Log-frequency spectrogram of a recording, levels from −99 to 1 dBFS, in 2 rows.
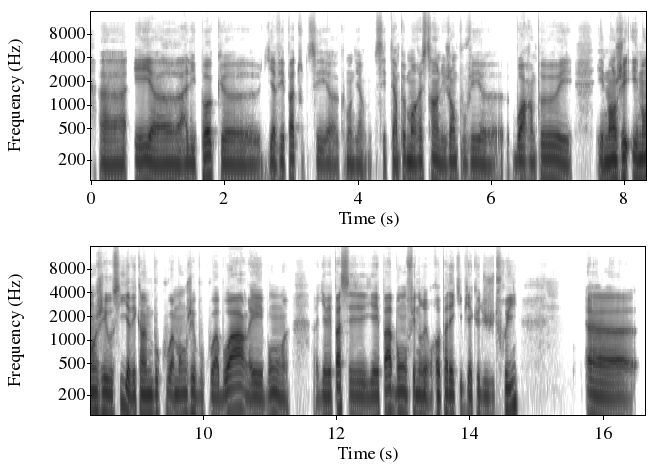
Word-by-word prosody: heu 90 0 -1
et 100 0 +2
heu, 90 0 0
à 90 - -3
l'époque 105 +5 +1
heu, 90 -1 -2
il - - -15
y - - +2
avait 95 +1 -2
pas 105 +1 +1
toutes 95 +2 -22
ces 90 -2 -7
heu 85 -1 -6
comment 90 - -7
dire, 85 -2 -6
c'était - - -9
un - - -1
peu 100 - -5
moins 95 -1 +2
restreint, 100 +1 -1
les 90 -1 -4
gens 95 +1 -1
pouvaient, 95 0 -5
heu, 85 -1 -5 0.2
boire 100 -1 +1
un 95 - -5
peu 105 0 0
et 90 0 -3 0.5
manger 100 +4 +4
et 105 - +3
manger 110 +1 +3
aussi, 105 +8 -1
il - - -3
y - - +7
avait 95 -1 +1
quand 105 - +2
même 100 0 +3
beaucoup 105 +1 -3
à - - -1
manger, 105 +1 0
beaucoup 95 0 -4
à - - 0
boire 120 +2 +6
et 95 0 +1
bon, 100 -1 -2
heu, - - -9 0.4
il 90 - -11
y 100 - -1
avait 95 0 +2
pas 130 - +5
ces 110 -5 -5 0.2
il 95 - -5
y 95 - -3
avait 100 - +2 0.2
bon 110 +1 0
on - - 0
fait 110 - -4
une 100 - 0
re 100 - 0
repas 105 +1 0
d'équipe, 100 +3 -1
il - - -4
y - - +3
a - - -3
que 105 - -5
du 95 -1 -5
jus 95 - -9
de - - -16
fruit 125 +5 0 1.0
heu 95 - +2
95 Hz, 250 wpm, -25 LUFS, 90-105 Hz, 1.0 s, y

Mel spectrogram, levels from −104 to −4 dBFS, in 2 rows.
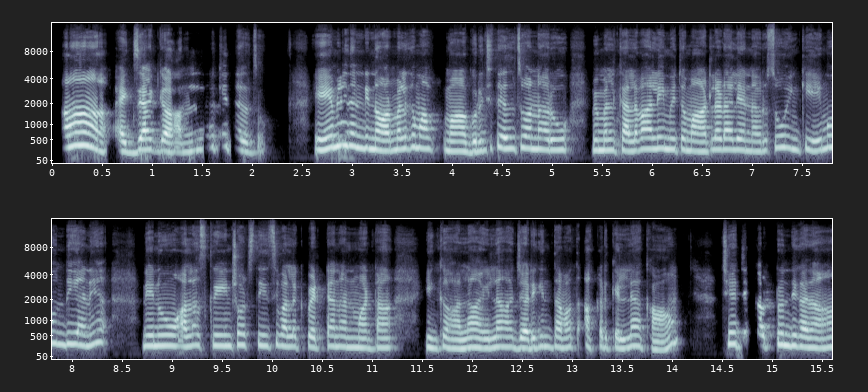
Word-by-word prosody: ఆ! 310 - +7 0.5
ఎగ్జాక్ట్‌గా. 240 +3 +4
అందరికీ 260 +9 -8
తెలుసు. 215 -4 -5 0.6
ఏం 300 +3 +5
లేదండి 335 -5 +2
నార్మల్‍గా 260 +5 +4
మా 280 - +5 0.2
మా 225 - +5 0.2
గురించి 235 +5 -2
తెలుసు 280 +1 0
అన్నారు. 255 -2 0 0.3
మిమ్మల్ని 245 0 -1
కలవాలి, 270 +4 +3
మీతో 260 -1 -2
మాట్లాడాలి 260 +3 +2
అన్నారు. 225 0 -4
సో, - - -4
ఇంకేముంది 280 +4 -3
అని 260 +4 -3 0.5
నేను 255 0 +1 0.2
అలా 245 +3 -1
స్క్రీన్‌షాట్స్ 265 +1 -3
తీసి 255 0 -5
వాళ్ళకి 240 -1 -2
పెట్టాననమాట. 225 -2 -2 0.6
ఇంకా 215 +3 -3
అలా, 220 +3 +2
ఇలా 230 +3 0 0.2
జరిగిన 215 +3 0
తర్వాత 220 +1 -2
అక్కడికెళ్ళాక 215 +1 -3 0.7
చేతికి 295 +1 -3
కట్టు 260 +2 -2
ఉంది 255 -1 +1
కదా! 220 -2 +3
250 Hz, 140 wpm, -21 LUFS, 225-270 Hz, 0.7 s, ఆ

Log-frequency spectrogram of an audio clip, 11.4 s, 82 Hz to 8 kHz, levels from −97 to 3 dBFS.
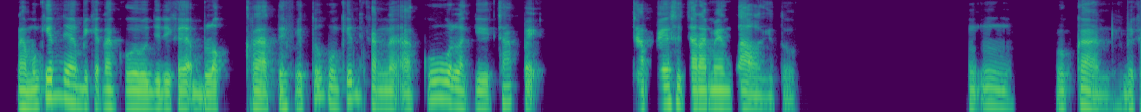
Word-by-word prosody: nah 100 - +1
mungkin 155 +10 +3
yang 130 -5 +4
bikin 105 -1 -2
aku 100 -1 +2
jadi 95 0 0
kayak 95 -1 +4
blok 90 +2 +1 0.2
kreatif 95 0 +1
itu 90 - -6
mungkin 115 +6 -1
karena 100 -3 0
aku 140 - +1
lagi 100 -1 0
capek, 120 0 -3 1.0
capek 115 - +1
secara 105 -1 +4
mental 100 -4 +2
gitu. 80 - -12 1.7
Mhm, 105 -2 -5 0.4
bukan, 95 -4 -1
lebih 85 0 -5
100 Hz, 115 wpm, -24 LUFS, 95-110 Hz, 1.7 s, yang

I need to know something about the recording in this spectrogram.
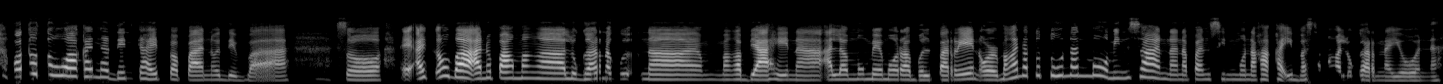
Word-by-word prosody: matutuwa 420 -1 +3
ka 360 0 0
na 340 -1 -5
din 280 +1 -6
kahit 255 -2 -2
papaano, 215 -2 -2
'di 200 -3 -10
ba. 190 +1 -5 0.5
So, 210 -1 -2 0.2
eh, 360 - +2 0.2
ikaw 375 +6 -2
ba 320 -5 +10
ano 280 +3 +6
pa 285 -1 +5
ang - - -12
mga 270 -2 +2
lugar 250 +2 -1
na 275 - -1
gu 250 -1 -13 0.2
na 230 -1 0 0.5
mga 225 +1 -6
biyahe 220 0 +4
na 205 -1 -3
alam 225 +1 -2
mong 240 +1 -11
memorable 225 -3 -4
pa 210 - +2
rin 235 +4 +1
or 210 0 0
mga 320 +11 -1
natutunan 410 -1 -5
mo 410 -4 -2
minsan 305 0 0
na 225 - -3
napansin 230 +1 -8
mo 225 - -13
na 210 -1 -5
kakaiba 215 -2 -4
sa 445 - -18
mga 215 - -7
lugar 195 0 -5
na 185 -1 -10
yun? 180 0 -10
235 Hz, 180 wpm, -25 LUFS, 215-290 Hz, 0.5 s, ba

